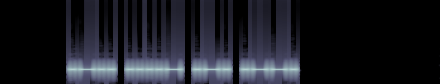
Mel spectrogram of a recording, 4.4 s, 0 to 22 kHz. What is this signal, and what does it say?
Morse code, heard as a keyed tone, about 25 wpm, 700 Hz. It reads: L4RP
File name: practice / 25wpm / Four Letter-Number Combinations - 25wpm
